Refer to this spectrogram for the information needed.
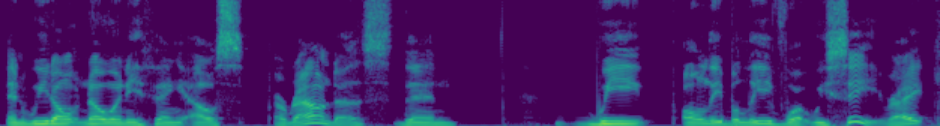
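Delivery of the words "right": ordinary talk, nothing marked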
